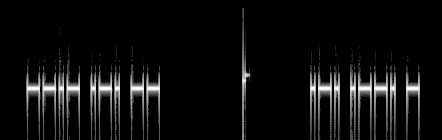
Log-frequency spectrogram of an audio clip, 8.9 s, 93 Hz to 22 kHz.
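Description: Morse code beeps at 15 words per minute, sending common amateur radio QSO elements: a clear, steady single-pitch tone keyed in dots and dashes, broken by a pause with one sharp click, then resuming. No voices.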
